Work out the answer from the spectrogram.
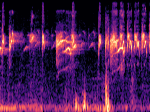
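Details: Brief high chirping from a crescent-chested babbler, quick tweets and a rising whistled phrase, ending in rapid twittering.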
